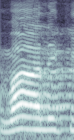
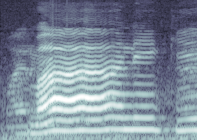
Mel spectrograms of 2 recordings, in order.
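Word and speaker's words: مَالِكِ: মালিকি ইয়াউমিদ্দিন। তবে এখানে একটু খালি খাড়া জবর হবে না? মালিকি ইয়াউমিদ্দিন। হ্যাঁ, মালিকি ইয়াউমিদ্দিন।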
